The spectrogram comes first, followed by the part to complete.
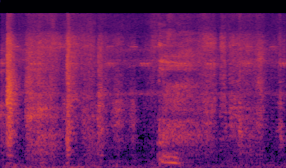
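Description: Faint knocks and light scraping as a steel rack frame is shifted into place on a plywood shelf. One knock comes right at the start and another about a second in, and a short low grunt follows a little over two seconds in.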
